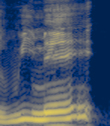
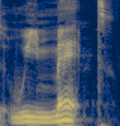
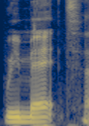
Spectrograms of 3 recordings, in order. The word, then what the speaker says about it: Ouimet: Francis Ouimet? No. In fact, it's Francis Ouimet. – Ouimet, that's right.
